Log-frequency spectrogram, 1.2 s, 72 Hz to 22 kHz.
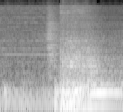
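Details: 2005 Nissan 350Z after P0021 fix (cam and crank sensors replaced): clean idle then two quick crisp blips rising and settling smoothly, no rattle or stumble. Normal revving.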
